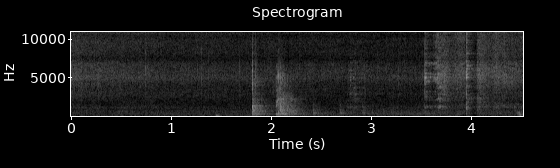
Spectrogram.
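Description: Grated coconut roasts over a low flame in a pan while a spoon stirs it, producing faint scraping strokes and soft bursts of sizzle that come in short clusters close by, with no voices.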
